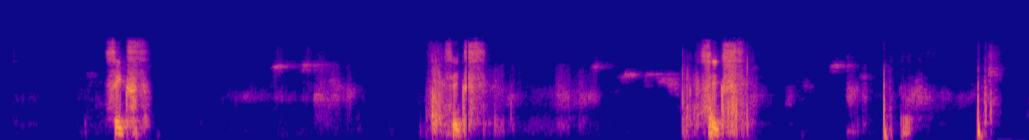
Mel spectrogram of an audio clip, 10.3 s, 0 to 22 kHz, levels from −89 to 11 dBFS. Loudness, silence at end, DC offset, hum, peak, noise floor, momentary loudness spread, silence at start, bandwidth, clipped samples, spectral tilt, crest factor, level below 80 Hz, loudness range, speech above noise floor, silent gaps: -19 LUFS; 0.35 s; under 0.1%; none; -2 dBFS; -63 dBFS; 28 LU; 1.05 s; 8 kHz; under 0.1%; -5 dB/octave; 24 dB; -52 dBFS; 3 LU; 46 dB; 1.84-1.99 s, 2.11-2.17 s, 3.72-3.86 s, 3.94-4.15 s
